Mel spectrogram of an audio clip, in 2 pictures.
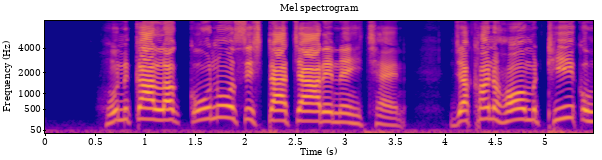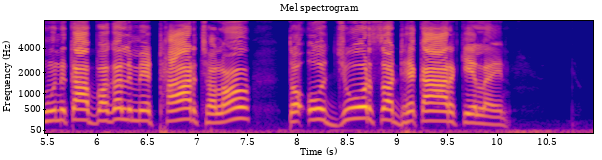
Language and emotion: Maithili, disgusted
